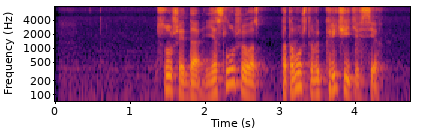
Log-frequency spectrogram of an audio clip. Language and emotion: Russian, angry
